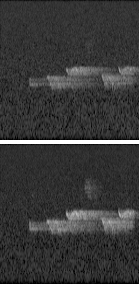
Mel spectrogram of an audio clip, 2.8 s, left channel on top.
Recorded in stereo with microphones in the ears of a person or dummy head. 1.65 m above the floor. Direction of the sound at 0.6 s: 85° right.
